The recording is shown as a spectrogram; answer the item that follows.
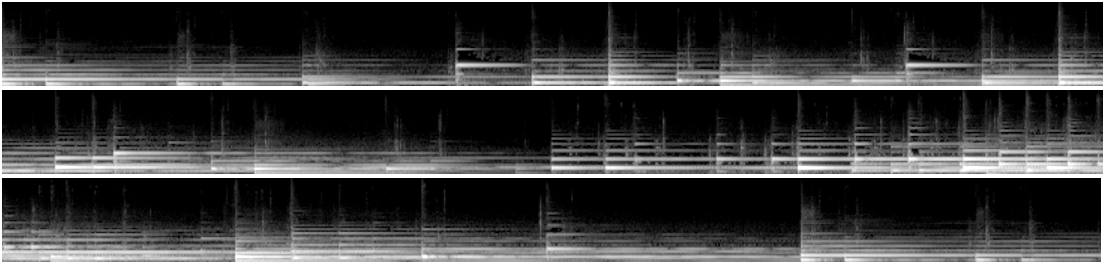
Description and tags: Night relax - piano mood atmo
